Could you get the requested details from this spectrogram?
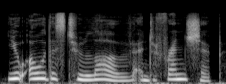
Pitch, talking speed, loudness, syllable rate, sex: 215 Hz, 185 wpm, -14 LUFS, 3.8 syllables/s, female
